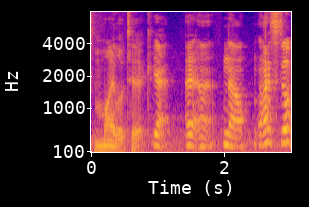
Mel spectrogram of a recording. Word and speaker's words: Milotic: You would think it's melodic, because it's beautiful and melodies, right? Yeah. But it's Milotic.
